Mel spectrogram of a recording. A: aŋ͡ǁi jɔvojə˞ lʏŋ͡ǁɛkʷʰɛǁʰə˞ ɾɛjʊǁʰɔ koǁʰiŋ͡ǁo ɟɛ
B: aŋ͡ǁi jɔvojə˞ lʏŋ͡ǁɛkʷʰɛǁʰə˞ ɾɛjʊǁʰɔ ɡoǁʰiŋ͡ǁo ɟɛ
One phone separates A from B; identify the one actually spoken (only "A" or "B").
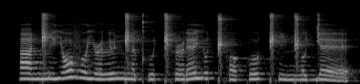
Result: A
